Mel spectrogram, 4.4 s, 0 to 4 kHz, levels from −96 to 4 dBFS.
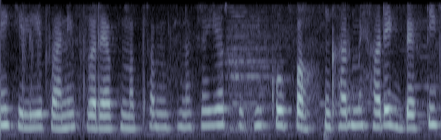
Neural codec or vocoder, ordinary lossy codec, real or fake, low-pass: none; none; real; 3.6 kHz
